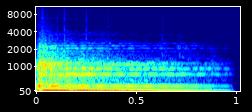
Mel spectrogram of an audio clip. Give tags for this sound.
percussion
effect
electronic

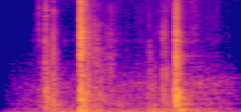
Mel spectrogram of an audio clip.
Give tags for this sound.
bulky
door
opening
car
open

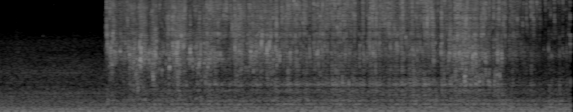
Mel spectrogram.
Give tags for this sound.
trickle
water
liquid
dripping
splash
drip
washing

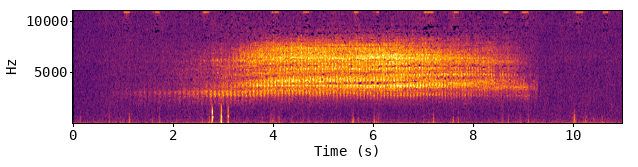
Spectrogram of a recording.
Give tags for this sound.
bug
buzz
cicada
hum
insect
summer

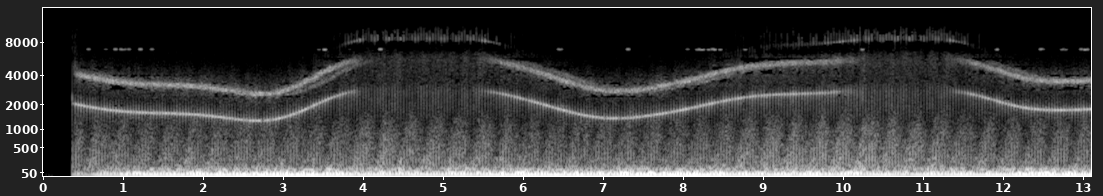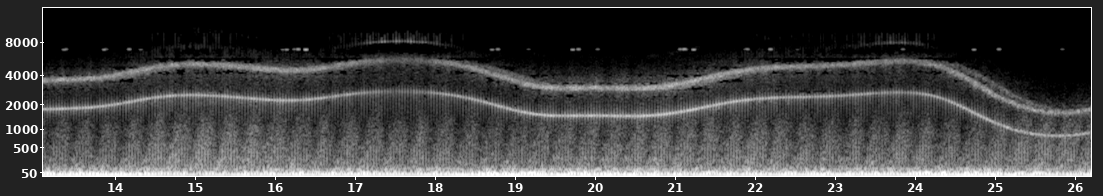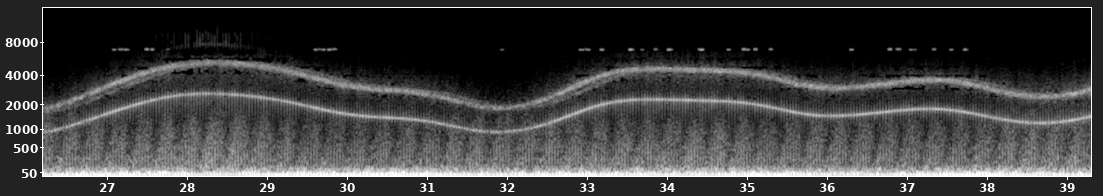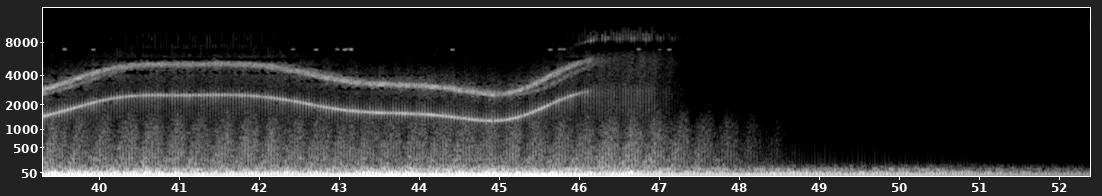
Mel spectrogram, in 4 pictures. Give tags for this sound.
space
electronic
noise
starship
ambient
atmosphere
energy
pad
hover
ambience
emergency
bridge
impulsion
future
deep
machine
soundscape
spaceship
background
drive
fx
rumble
sci-fi
drone
futuristic
sound-design
engine
effect
Room
dark

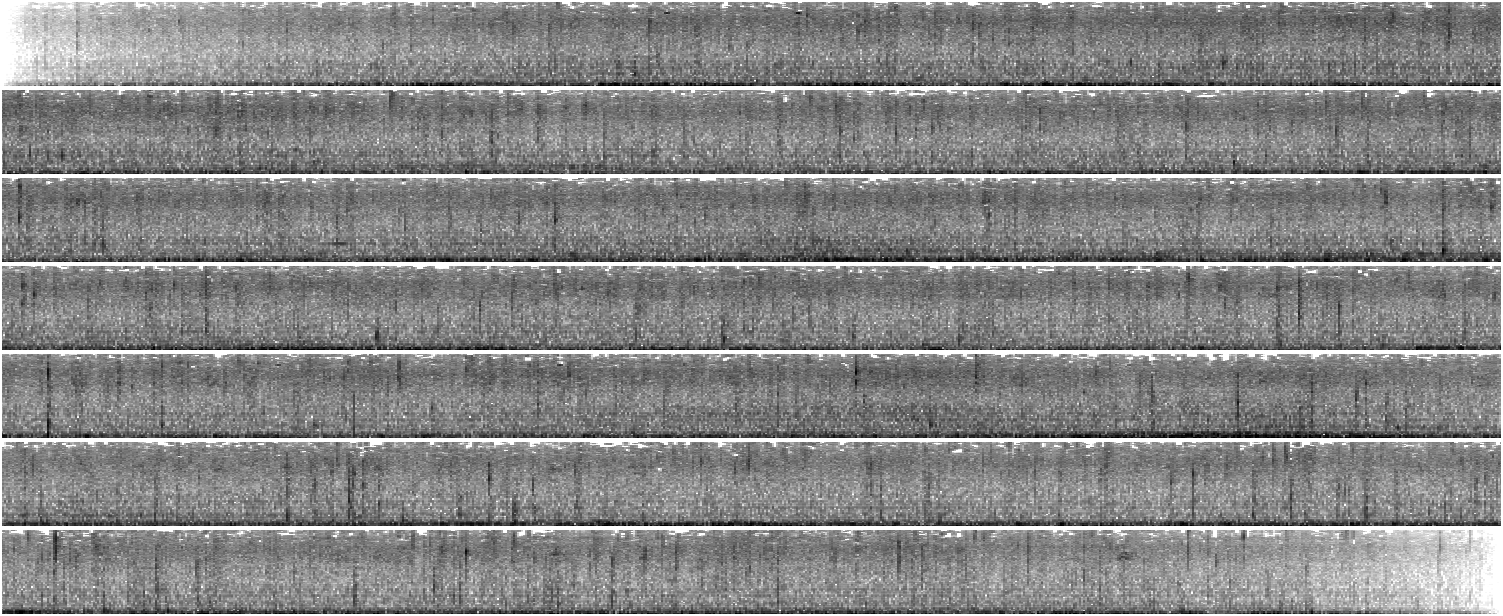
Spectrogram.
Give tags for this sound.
Ambience
Nature
Splash
Tree
Weather

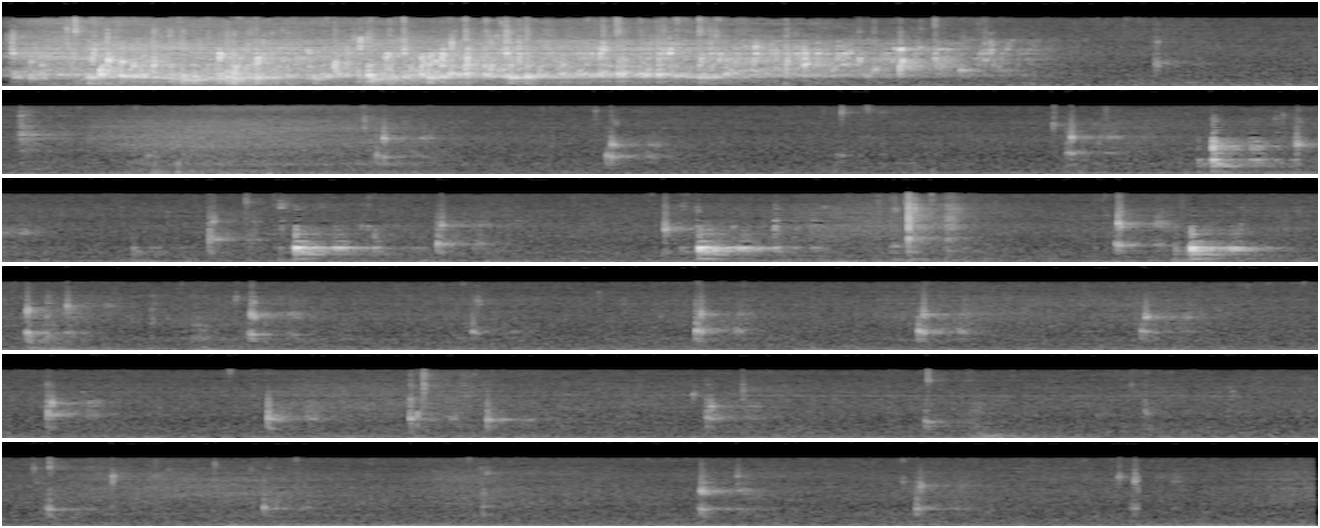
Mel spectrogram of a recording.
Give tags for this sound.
echo
Cave

